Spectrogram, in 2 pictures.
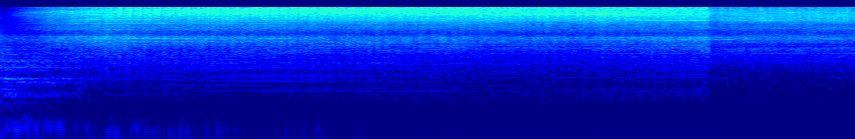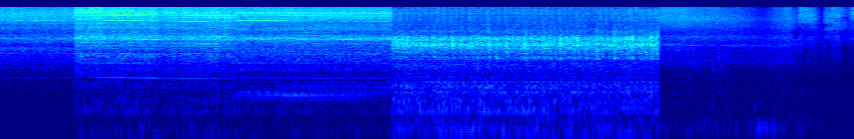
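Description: Power sanding: a rotating sanding disc on a handheld power tool is held against a cherry-burl and epoxy vase spinning on a lathe, making a steady hissing whir. The sound jumps abruptly in level and tone several times, about seven, nine, twelve and fifteen seconds in.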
